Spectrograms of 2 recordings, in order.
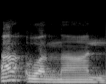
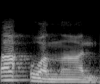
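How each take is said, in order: The two takes are said the same way.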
